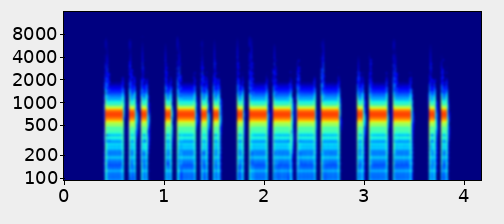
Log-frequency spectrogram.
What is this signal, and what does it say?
Morse code, heard as a keyed tone, about 20 wpm, 700 Hz. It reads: DL1WI
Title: DXCC-100 Call Signs - 5 Characters - 20wpm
